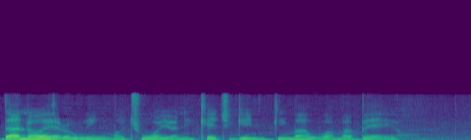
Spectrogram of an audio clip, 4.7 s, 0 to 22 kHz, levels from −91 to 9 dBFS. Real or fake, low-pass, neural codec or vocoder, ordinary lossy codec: fake; 7.2 kHz; codec, 16 kHz, 0.7 kbps, FocalCodec; none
